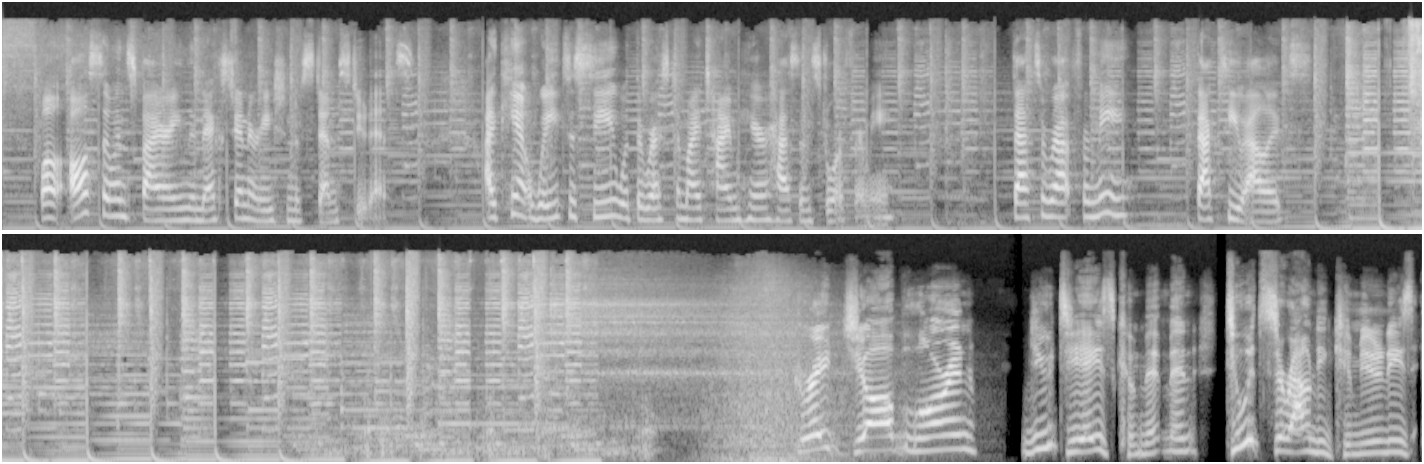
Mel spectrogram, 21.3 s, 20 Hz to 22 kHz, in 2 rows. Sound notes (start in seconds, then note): 10.2 upbeat music; 13.0 fire blazing; 13.5 upbeat music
